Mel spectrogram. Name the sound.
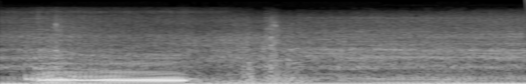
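Honda Grom motorcycle revving before clutch drop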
